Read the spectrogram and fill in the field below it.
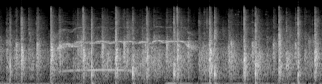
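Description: Applause with scattered claps and a few voices breaking through, filling a podcast studio as hosts call for a round of clapping; fairly loud, irregular bursts over about three seconds, with tones from something else running briefly through the middle.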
